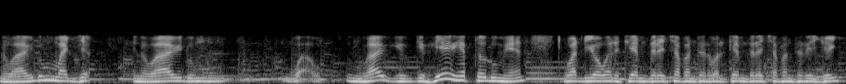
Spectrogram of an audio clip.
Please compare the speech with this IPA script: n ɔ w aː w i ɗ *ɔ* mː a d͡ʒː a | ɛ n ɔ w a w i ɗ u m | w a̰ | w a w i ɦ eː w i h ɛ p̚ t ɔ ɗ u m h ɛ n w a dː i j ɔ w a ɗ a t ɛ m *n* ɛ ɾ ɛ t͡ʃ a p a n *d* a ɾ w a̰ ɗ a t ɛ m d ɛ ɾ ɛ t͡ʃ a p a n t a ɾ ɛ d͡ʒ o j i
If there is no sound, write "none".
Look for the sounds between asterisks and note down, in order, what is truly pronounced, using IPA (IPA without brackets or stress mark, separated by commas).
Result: u, d, t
